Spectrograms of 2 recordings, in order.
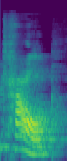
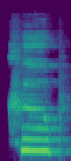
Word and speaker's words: Kaupe: But as Kaupe, boy, have I heard it all. I've gotten Kaupe, Coop. I got cow poop once. That was special. That was a first.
